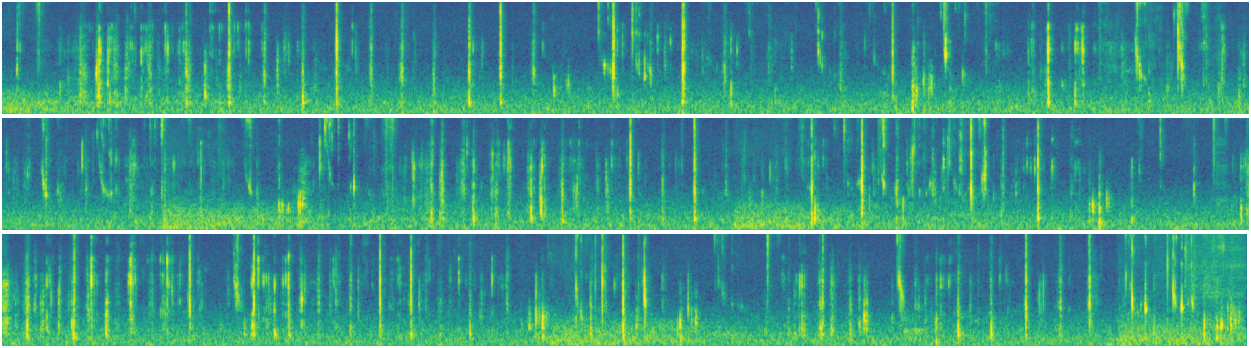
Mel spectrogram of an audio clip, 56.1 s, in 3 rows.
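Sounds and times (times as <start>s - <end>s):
crunching: 13.7s - 35.8s, 53.0s - 56.0s.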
